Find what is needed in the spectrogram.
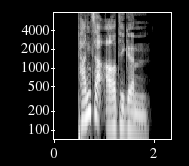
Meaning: strong dative masculine/neuter singular of panzerartig
- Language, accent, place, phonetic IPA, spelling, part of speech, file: German, Germany, Berlin, [ˈpant͡sɐˌʔaːɐ̯tɪɡəm], panzerartigem, adjective, De-panzerartigem.ogg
